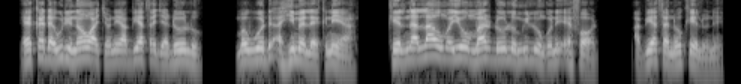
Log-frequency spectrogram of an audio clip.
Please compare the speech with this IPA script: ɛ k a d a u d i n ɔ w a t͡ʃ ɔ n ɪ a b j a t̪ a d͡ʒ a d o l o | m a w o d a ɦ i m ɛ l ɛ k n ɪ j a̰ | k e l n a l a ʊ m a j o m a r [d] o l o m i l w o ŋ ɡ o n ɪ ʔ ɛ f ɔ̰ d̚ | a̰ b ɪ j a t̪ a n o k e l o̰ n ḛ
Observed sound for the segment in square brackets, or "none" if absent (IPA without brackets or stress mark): d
